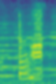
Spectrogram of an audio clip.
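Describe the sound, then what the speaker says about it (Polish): A duck gives a short, nasal quack, a single brief call heard up close in a children's animal sound sequence, with no speech over it. "kaczka"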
